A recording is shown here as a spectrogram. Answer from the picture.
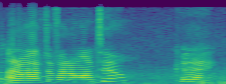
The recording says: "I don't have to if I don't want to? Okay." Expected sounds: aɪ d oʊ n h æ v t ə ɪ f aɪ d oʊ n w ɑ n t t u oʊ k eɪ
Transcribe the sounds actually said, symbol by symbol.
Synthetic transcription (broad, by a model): aɪ d oʊ n h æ f t ə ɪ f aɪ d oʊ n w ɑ n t t u oʊ k eɪ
